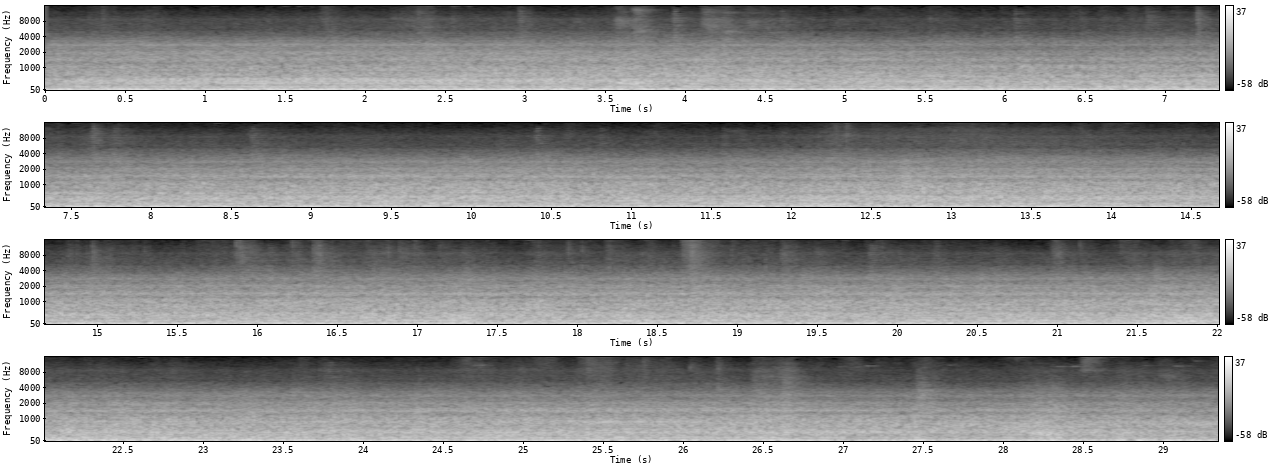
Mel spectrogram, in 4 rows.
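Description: Keisei 3000 series electric commuter train with Toyo IGBT-VVVF control running, heard from inside the passenger car: a steady rumble of wheels on the rails.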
